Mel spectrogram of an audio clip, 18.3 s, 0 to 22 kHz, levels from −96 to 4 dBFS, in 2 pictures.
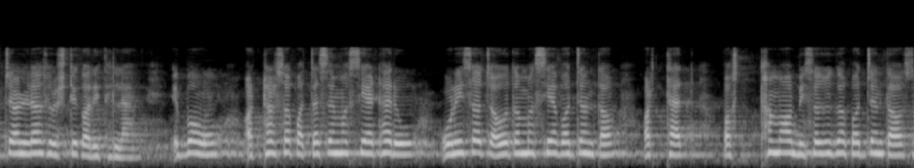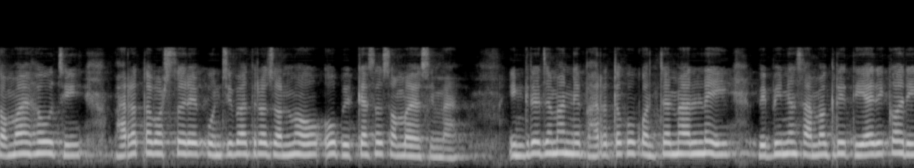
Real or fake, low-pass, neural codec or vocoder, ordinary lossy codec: fake; none; codec, 16 kHz, 4 kbps, FunCodec, trained on LibriTTS, 50 frames a second; none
